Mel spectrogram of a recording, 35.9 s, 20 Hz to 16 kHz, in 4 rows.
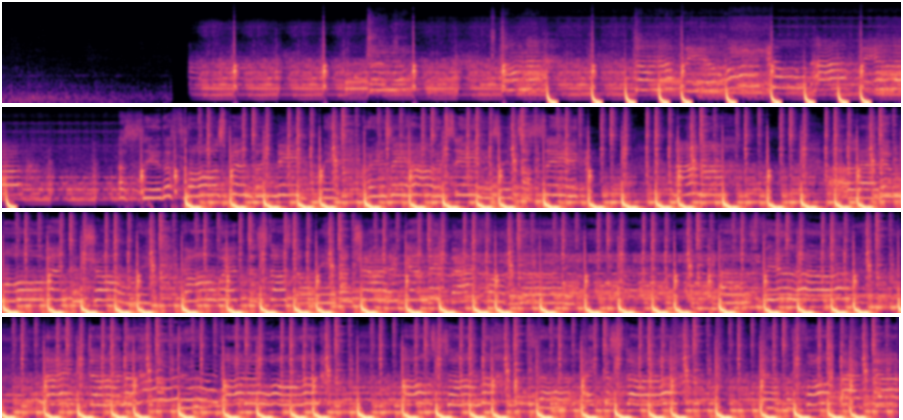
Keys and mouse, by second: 1.3 g, 2.6 click, 2.8 g, 4.4 click, 4.9 click, 5.2 g, 6.8 click, 6.9 g, 8.1 click, 8.7 g, 10.2 click, 10.3 g, 11.7 click, 11.9 g, 13.0 click, 13.1 g, 14.5 click, 14.7 g, 16.1 click, 16.3 g, 17.2 click, 17.3 g, 18.4 click, 18.5 g, 21.0 click, 21.1 g, 22.2 g, 23.0 click, 23.1 g, 24.2 click, 24.4 g, 26.1 k, 32.4 middle click, 33.4 shift+click, 35.3 click.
